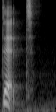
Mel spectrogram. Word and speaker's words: debt: 首先呢，incur 这个词它的重音在第二个音节，所以读起来应该是的的 incurs 后面的这个 s 读浊辅音的 z incurs，再跟 a 连读 z incurs 后面这个 debt 这个词呢，里头这个 b 是不发音的。所以这个词音标就是 debt incurs a debt to the truth.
